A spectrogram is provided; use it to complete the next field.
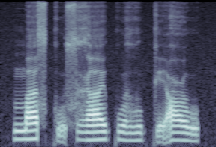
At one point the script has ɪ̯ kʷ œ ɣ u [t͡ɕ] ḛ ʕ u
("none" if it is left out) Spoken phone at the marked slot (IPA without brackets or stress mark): k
